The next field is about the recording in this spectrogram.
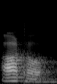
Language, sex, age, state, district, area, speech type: Odia, male, 18-30, Odisha, Rayagada, urban, read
